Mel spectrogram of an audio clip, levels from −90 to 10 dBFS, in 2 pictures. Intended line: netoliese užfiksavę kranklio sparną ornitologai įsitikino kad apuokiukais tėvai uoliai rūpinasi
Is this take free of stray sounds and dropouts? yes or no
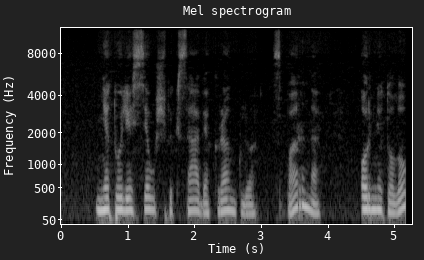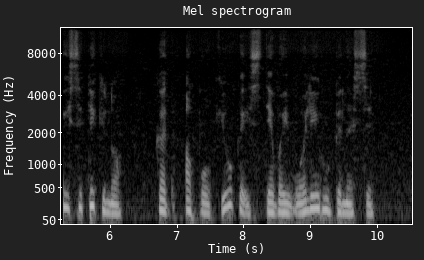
no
